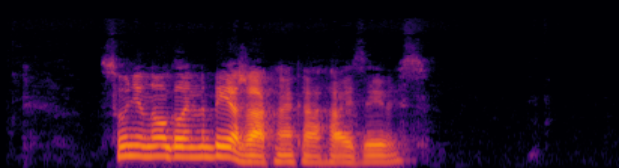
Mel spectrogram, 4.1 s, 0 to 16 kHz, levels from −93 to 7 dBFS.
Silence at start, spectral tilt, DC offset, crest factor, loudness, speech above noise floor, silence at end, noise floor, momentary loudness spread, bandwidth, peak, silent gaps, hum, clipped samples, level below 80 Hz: 0.7 s; -8.5 dB/octave; under 0.1%; 22 dB; -22 LUFS; 58 dB; 1.45 s; -79 dBFS; 12 LU; 5.4 kHz; -2 dBFS; none; none; under 0.1%; -50 dBFS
